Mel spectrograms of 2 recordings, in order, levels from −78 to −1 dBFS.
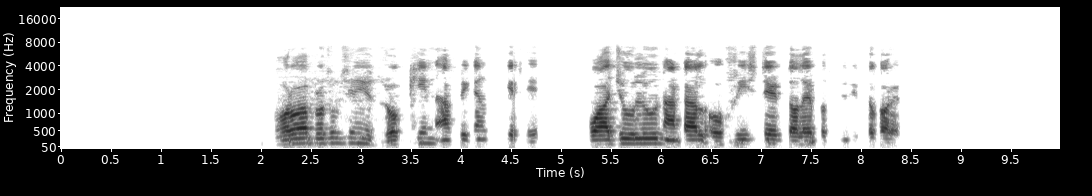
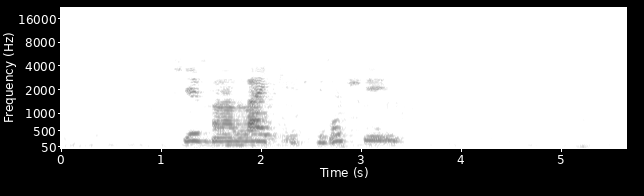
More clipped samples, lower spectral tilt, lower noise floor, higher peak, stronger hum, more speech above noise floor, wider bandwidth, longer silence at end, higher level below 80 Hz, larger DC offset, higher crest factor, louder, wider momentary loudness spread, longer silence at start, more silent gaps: neither; about the same, -5 dB/octave vs -5 dB/octave; first, under -90 dBFS vs -78 dBFS; first, -2 dBFS vs -26 dBFS; neither; first, over 69 dB vs 32 dB; about the same, 7.6 kHz vs 7 kHz; second, 1.6 s vs 2.25 s; first, -66 dBFS vs -82 dBFS; neither; about the same, 20 dB vs 24 dB; first, -21 LUFS vs -46 LUFS; about the same, 17 LU vs 16 LU; first, 2.15 s vs 1.15 s; first, 4.28-4.45 s, 4.83-5.28 s, 7.70-7.79 s, 7.98-8.07 s vs none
